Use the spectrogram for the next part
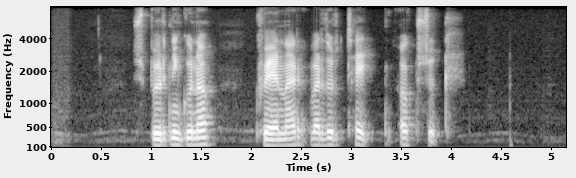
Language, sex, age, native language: Icelandic, male, 40-49, Icelandic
